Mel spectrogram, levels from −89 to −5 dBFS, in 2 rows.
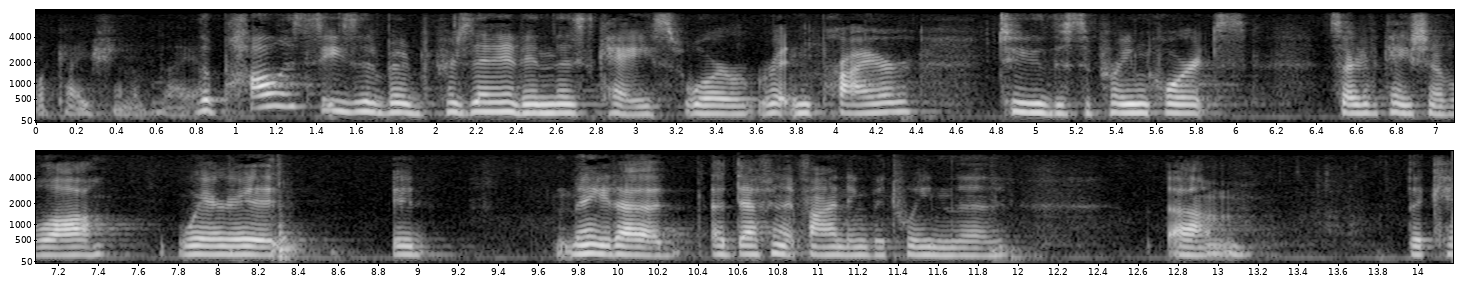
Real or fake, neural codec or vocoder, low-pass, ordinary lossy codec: real; none; 7.2 kHz; AAC, 48 kbps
